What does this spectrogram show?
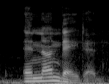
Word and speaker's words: inundated: Inundated. Inundated. Is that I don't think that's the right word. No, she's putting the emphasis on the wrong sal. The word is inundated.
